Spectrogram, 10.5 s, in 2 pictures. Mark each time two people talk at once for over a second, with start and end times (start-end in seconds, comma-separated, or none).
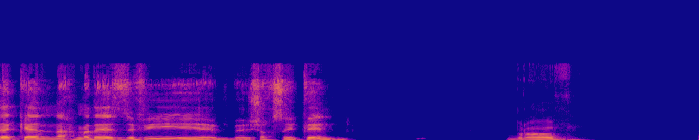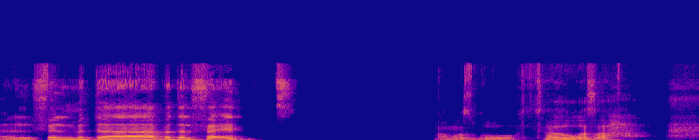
none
